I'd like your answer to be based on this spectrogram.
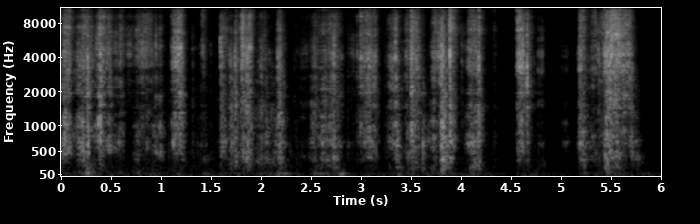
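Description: Scissors snip through a brown paper lunch bag in quick, close bursts of crisp rasping cuts with brief pauses between them, and no voices.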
